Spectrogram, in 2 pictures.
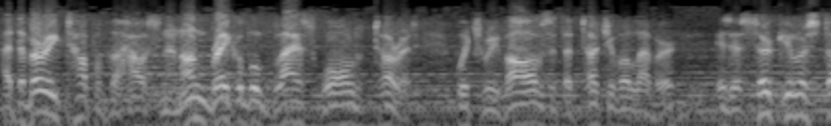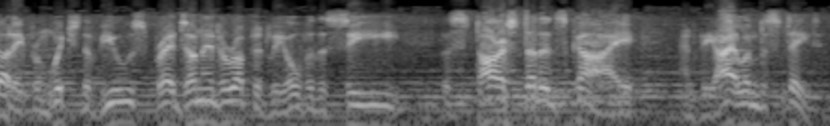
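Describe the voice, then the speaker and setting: A man's voice: mid-range voice, lively intonation, fast, muffled recording, over music. A man narrating a 1940s radio serial in a dramatic, portentous announcer's manner.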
